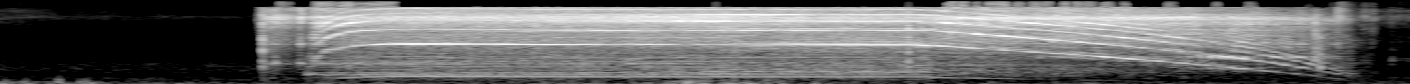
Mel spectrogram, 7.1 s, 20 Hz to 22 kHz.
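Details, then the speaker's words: Rebuilt Harbor Freight Portland 63254/63255 electric pressure washer with water connected, after priming: a steady high motor whine starts sharply, holds about three seconds, then winds down smoothly; motor and pump running normally after the rebuild. "So it should stop once it's done priming, which it did. Just make sure your lock is off and it should start. So looks like we did it right."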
